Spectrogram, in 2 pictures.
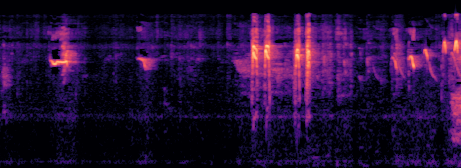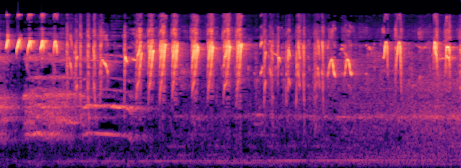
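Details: Konin (Olive-backed Sunbird), a contest songbird, starts with two isolated high chirps. Scattered sharp notes follow, then a dense, chattering torrent of rapid chips and buzzy twitters.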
